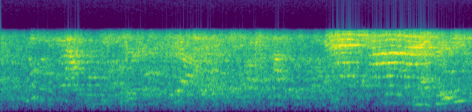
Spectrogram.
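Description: Young girls talk and chatter in an echoing hall.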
